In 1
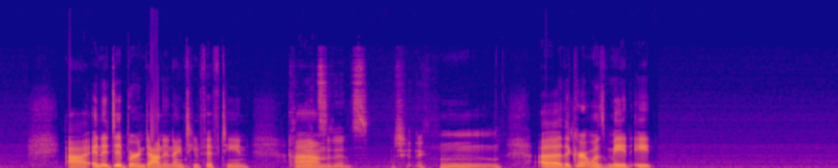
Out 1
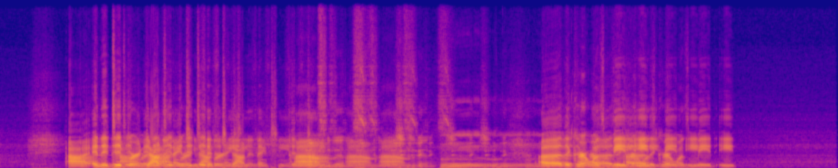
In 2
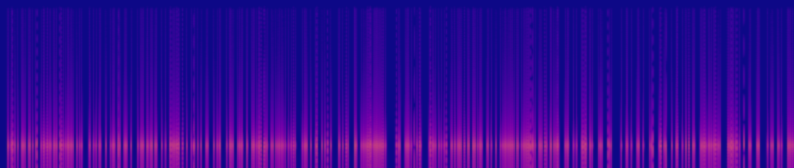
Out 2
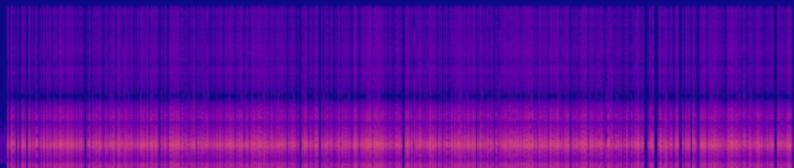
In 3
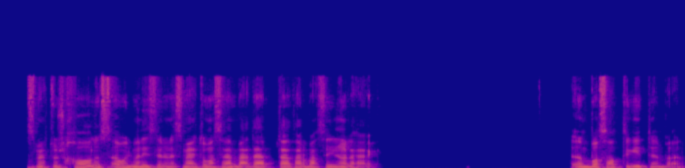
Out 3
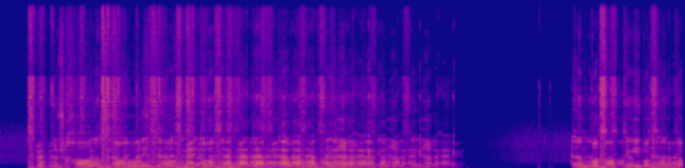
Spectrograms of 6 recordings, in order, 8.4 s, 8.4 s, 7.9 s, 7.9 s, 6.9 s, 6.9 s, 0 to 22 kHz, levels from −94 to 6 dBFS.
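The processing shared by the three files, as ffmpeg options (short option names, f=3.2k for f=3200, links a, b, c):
-filter_complex "[0:a]highpass=320,highshelf=f=2.9k:t=q:w=1.5:g=6,aecho=1:1:106|512|847:0.299|0.422|0.447,acrossover=split=750|3500[a][b][c];[b]acompressor=mode=upward:threshold=-48dB:ratio=2.5[d];[c]aeval=exprs='max(val(0),0)':c=same[e];[a][d][e]amix=inputs=3:normalize=0,volume=2.5dB"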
